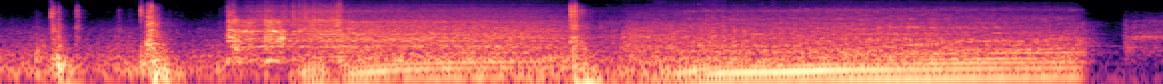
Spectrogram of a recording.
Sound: car engine sounds

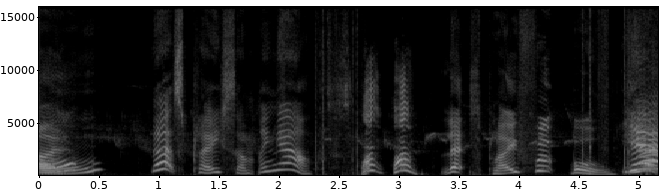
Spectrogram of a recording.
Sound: barks

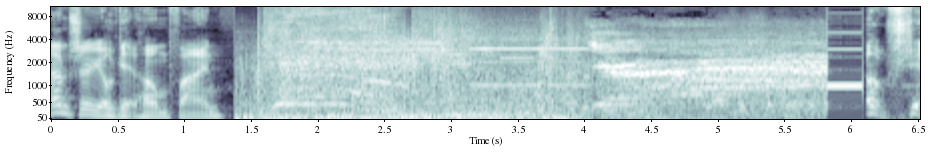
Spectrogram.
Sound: explosions, zombie screams and other chaotic sounds

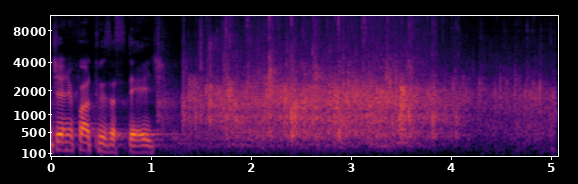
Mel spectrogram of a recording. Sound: applause

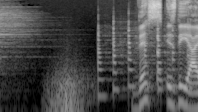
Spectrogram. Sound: whooshing

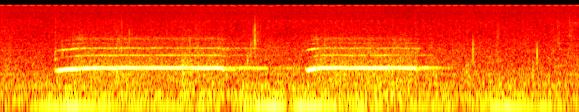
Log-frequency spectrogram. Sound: train horn whistling

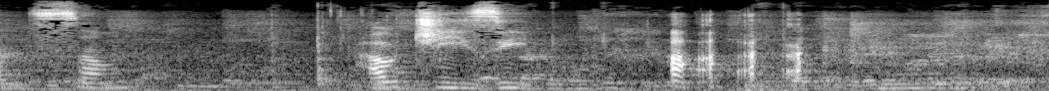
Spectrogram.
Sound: giggles

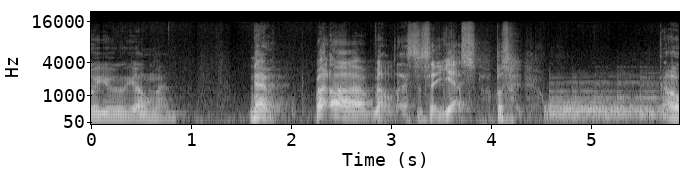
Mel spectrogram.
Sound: gong

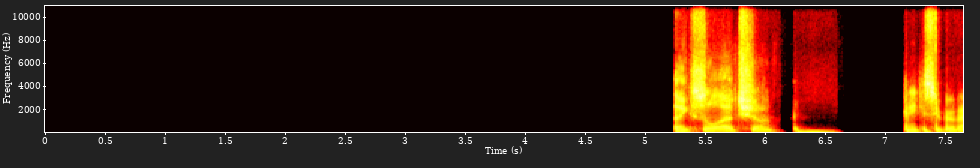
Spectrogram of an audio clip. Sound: silence

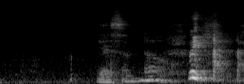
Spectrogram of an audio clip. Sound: laughter

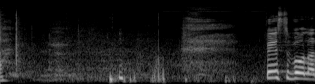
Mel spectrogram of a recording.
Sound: audience laughter

